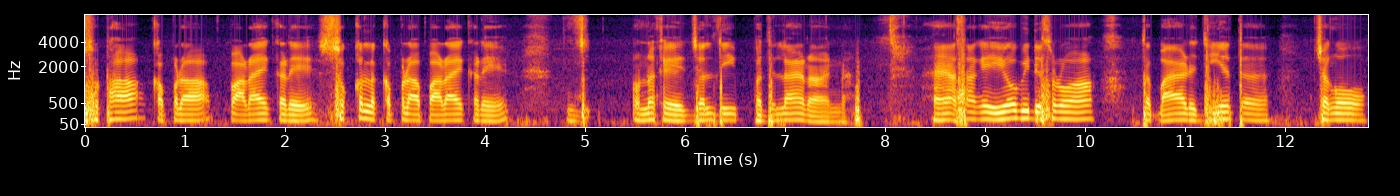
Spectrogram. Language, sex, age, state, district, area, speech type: Sindhi, male, 45-60, Maharashtra, Thane, urban, spontaneous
